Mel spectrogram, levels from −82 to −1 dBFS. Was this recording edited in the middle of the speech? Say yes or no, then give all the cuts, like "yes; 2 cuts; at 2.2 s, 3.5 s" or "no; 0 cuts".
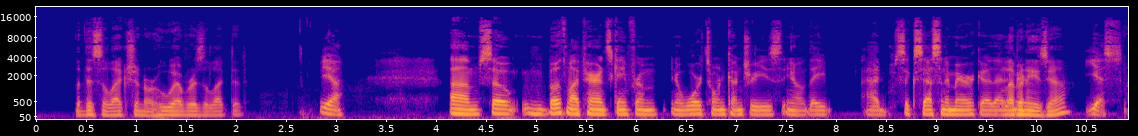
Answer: no; 0 cuts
